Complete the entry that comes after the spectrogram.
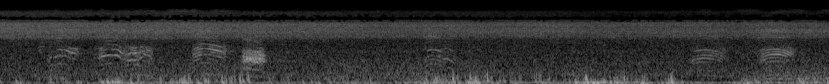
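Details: A hungry female crow begs the male for his hidden food while other crows crowd in. Clusters of quick, harsh caws come in bursts of two or three, mixed with scuffling, rustling and knocking sounds.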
